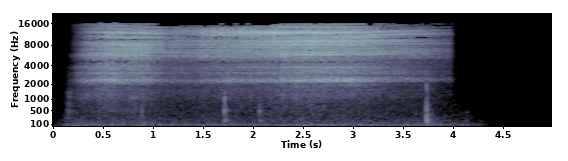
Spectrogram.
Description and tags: Bicycle Pump - Plastic - Slow Release 04
A bicycle pump recorded with a Zoom H6 and a Beyerdynamic MC740.
Pump, Pressure, Valve, Gas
